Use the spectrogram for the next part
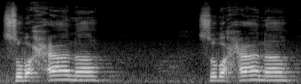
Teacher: ہا درمیان حلق سے ادا ہوگا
